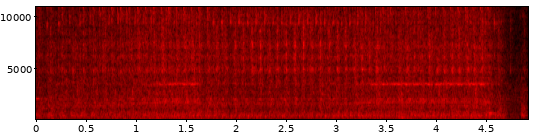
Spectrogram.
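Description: A sewing machine stitching slowly on a Kimberbell Cup of Cheer project, a close, even mechanical chatter that rises slightly midway and stops abruptly at the end, with no talking.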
